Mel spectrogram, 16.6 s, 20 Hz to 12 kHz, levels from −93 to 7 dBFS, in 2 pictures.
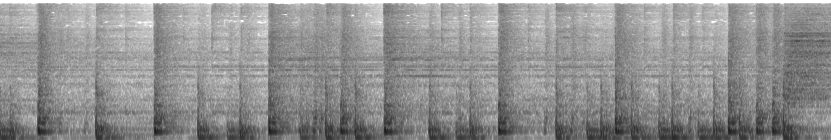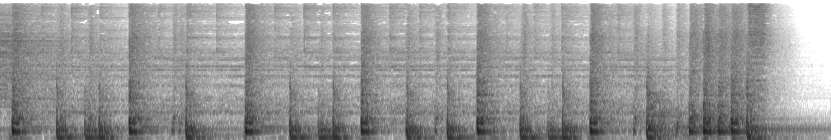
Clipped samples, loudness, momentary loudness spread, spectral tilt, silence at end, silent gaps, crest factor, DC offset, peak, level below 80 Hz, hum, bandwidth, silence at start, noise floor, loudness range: under 0.1%; -18 LUFS; 7 LU; -5.5 dB/octave; 0.25 s; none; 18 dB; under 0.1%; 0 dBFS; -24 dBFS; none; 11.5 kHz; 0 s; -39 dBFS; 3 LU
